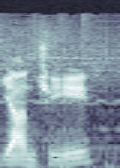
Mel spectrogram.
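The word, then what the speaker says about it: Yautja: it's supposed to be it's like spelled like yatcha or something and it's supposed to be pronounced like yanji or some [ __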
